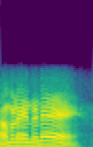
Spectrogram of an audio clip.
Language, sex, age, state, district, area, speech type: Tamil, male, 30-45, Tamil Nadu, Thoothukudi, rural, conversation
